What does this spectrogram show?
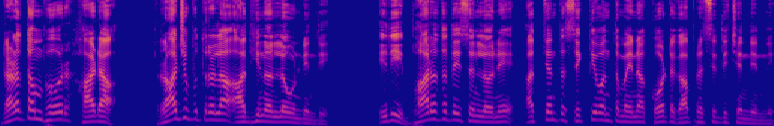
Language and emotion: Telugu, neutral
